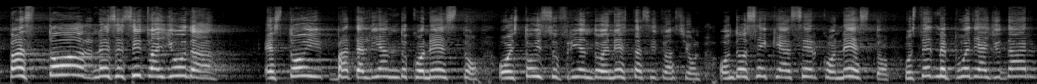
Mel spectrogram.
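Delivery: loud, high, urgent plea; crying out for help. Acted. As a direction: call out to the pastor, pleading at full voice. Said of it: "usted a veces no grita, no dice".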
